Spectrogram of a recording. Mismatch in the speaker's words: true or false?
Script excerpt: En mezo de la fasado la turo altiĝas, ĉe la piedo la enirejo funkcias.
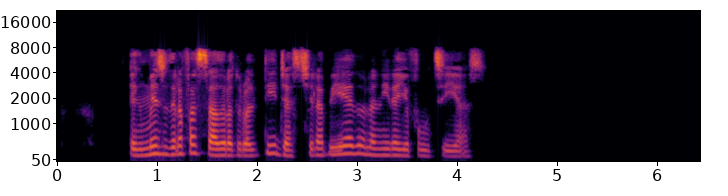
false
